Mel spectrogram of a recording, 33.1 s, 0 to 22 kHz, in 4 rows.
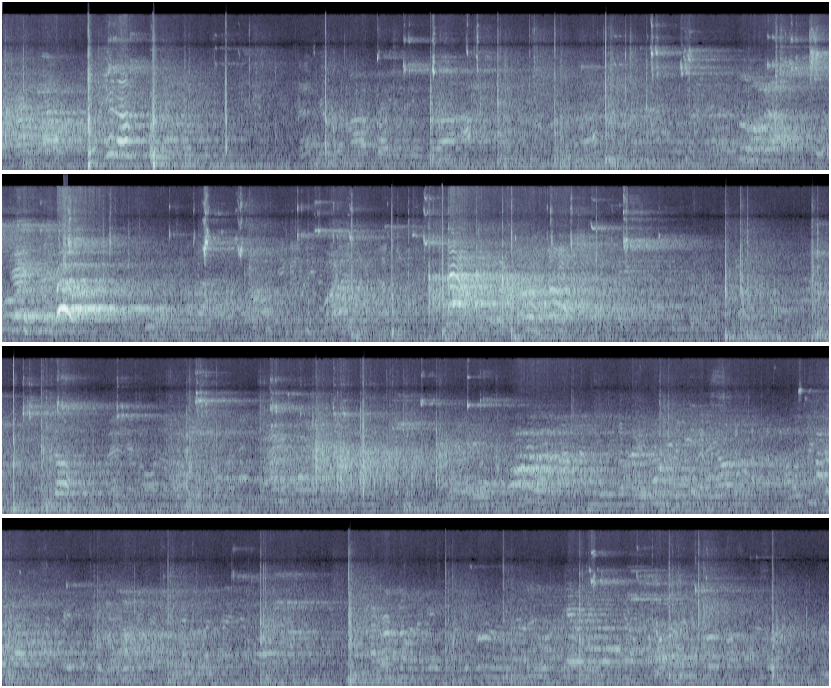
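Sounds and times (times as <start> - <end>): basketball bouncing on wooden floor: 0.8 - 2.4
players shouting: 8.2 - 10.2.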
